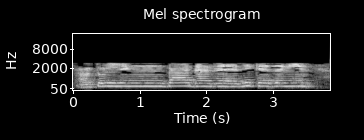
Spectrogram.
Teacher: بطلع لساني في الذال لازم، وما طلعش لساني في الزاي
